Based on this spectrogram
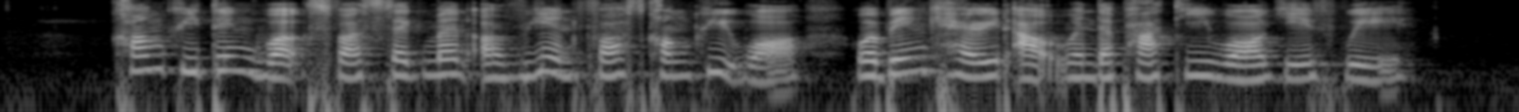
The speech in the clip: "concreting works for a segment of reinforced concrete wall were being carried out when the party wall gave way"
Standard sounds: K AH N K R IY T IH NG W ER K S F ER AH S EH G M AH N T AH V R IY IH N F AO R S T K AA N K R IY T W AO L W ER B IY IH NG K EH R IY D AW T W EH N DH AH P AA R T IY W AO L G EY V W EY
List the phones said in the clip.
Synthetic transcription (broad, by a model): K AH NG K R IY T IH NG W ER K S F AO AH S EH G M AH N T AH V R IY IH N F AO S K AA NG K R IY T W AO W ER B IY IH NG K EH R IY D AW T W EH N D AH P AA T IY W AO G EY V W EY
